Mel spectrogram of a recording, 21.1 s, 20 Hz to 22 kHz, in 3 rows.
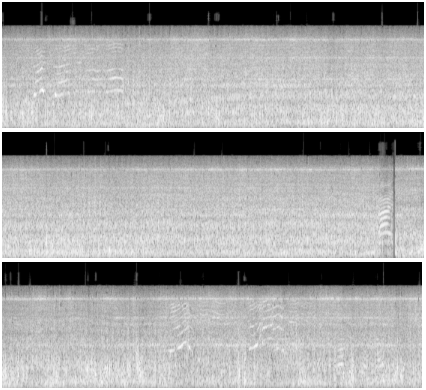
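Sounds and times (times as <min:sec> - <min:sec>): helicopter rotor and turbine: 0:00.0 - 0:21.0.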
